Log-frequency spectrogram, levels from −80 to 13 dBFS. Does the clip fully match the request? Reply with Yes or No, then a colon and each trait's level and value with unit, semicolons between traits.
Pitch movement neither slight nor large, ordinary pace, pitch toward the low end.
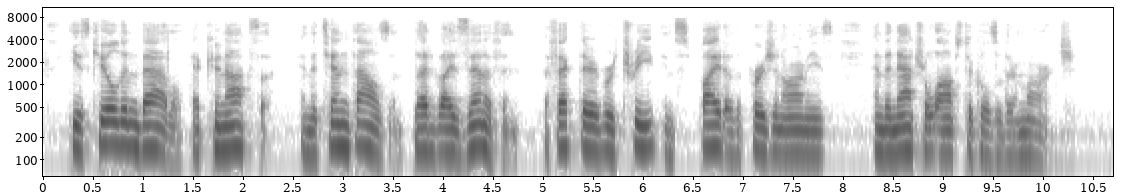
Yes: average, 3.3 semitones; average, 170 wpm; low, 130 Hz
